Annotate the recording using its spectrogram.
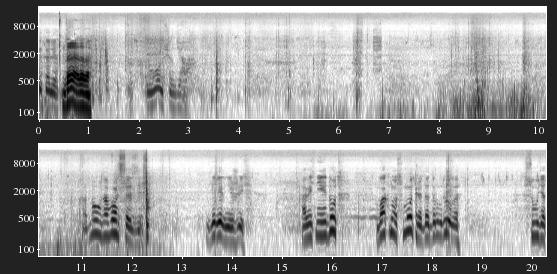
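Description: A shovel scrapes and digs into soil.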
